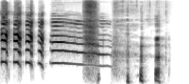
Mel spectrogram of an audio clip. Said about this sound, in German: Ja, wenn keiner hinschaut, dann sprechen uns die Meerschweinchen tatsächlich so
